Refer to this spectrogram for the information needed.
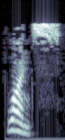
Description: wʌ́ns ワ ン ス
